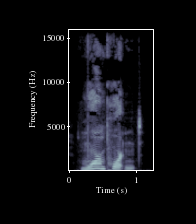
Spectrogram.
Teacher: The word more kind of runs into the word important, and the last syllable of important kind of gets reduced. We don't say important.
